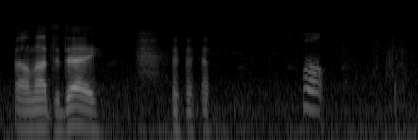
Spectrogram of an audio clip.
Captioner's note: laughing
